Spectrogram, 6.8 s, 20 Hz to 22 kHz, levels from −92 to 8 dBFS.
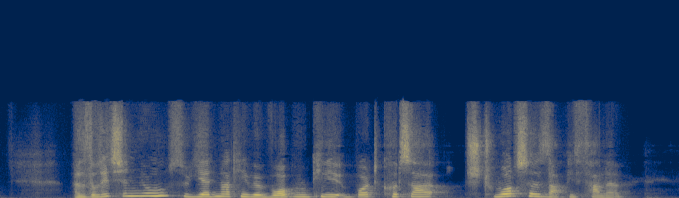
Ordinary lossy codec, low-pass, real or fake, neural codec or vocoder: AAC, 48 kbps; 10.8 kHz; fake; codec, 16 kHz in and 24 kHz out, 0.6 kbps, FocalCodec, streaming, 2048 codes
